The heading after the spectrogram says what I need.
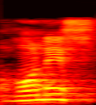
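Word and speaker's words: honest: এরকম বলতে পারে I want to বি এন অনেস্ট ম্যান এন অনেস্ট ম্যান এই অনেস্ট ম্যানটা হচ্ছে গিয়ে আপনার এইচ ভাওয়েলের মত উচ্চারণ হয় এজন্য আপনার হচ্ছে এটা এর জায়গায়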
